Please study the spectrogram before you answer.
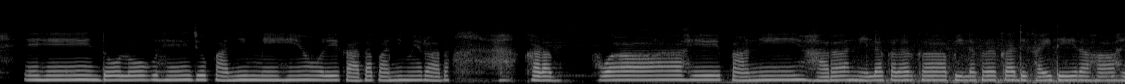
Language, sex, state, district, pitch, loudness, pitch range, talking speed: Hindi, female, Chhattisgarh, Balrampur, 200 Hz, -33 LUFS, 195-205 Hz, 165 wpm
